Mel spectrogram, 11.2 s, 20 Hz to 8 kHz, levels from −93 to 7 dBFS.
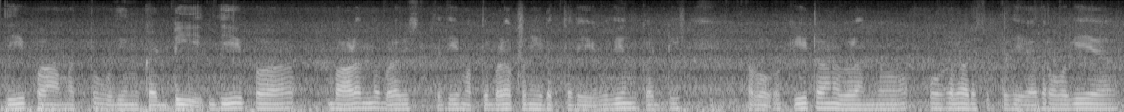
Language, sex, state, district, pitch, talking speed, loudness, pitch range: Kannada, male, Karnataka, Bellary, 120 Hz, 80 wpm, -17 LUFS, 115-130 Hz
